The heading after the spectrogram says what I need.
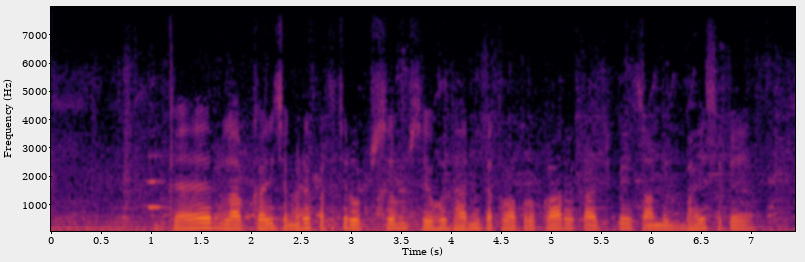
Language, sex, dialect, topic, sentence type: Maithili, male, Eastern / Thethi, banking, statement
